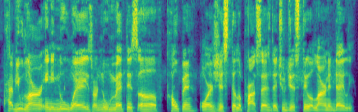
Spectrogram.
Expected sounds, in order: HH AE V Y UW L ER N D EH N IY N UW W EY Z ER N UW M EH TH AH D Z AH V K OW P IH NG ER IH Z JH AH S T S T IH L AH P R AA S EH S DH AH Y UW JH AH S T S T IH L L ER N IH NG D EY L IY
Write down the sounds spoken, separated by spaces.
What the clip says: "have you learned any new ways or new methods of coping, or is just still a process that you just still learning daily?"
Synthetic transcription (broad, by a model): HH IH V Y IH L ER N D EH N IY N UW W EY Z ER N UW M EH TH AH D Z AH V K OW P IH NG ER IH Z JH AH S S T IH L AH P R AA S EH S DH AH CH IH JH AH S S T IH L L ER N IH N D EY L IY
